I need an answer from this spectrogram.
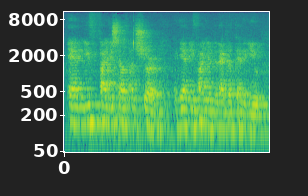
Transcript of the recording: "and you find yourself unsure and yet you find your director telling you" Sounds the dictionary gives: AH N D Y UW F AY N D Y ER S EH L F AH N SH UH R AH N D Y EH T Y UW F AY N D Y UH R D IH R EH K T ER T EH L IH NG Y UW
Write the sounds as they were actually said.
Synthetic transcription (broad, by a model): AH N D Y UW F AY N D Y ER S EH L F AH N SH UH R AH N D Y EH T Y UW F AY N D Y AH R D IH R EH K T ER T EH N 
